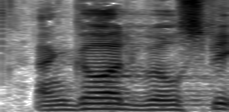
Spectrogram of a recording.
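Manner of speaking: plain reading voice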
